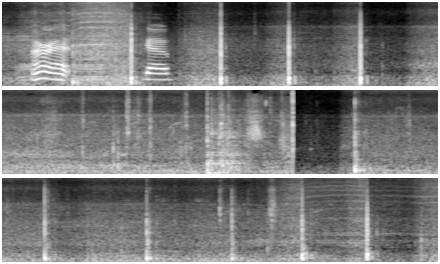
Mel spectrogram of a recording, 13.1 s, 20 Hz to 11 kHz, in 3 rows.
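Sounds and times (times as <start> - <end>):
basketball bouncing on concrete: 0.6 - 1.5, 2.1 - 3.8, 7.8 - 8.2, 9.1 - 9.4, 10.1 - 13.0.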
